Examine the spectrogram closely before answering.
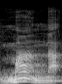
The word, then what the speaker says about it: magna: Per questo magna dovrebbe leggersi manna, come in sardo.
